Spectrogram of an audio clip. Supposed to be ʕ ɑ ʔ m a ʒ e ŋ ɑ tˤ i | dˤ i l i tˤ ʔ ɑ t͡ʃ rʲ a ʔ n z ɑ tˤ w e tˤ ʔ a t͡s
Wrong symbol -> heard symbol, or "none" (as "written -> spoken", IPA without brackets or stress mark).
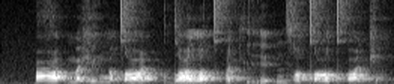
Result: t͡s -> t͡ʃ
